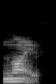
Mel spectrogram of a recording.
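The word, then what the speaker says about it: knife: الكلمه دي اه دي كنايف كنايف دي بتتنطق نايف الكي سايلنت مثال تاني دي اسكت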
